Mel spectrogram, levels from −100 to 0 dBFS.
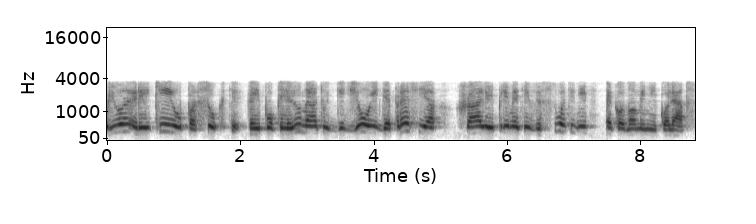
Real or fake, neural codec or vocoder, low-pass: fake; codec, 44.1 kHz, 7.8 kbps, Pupu-Codec; 3.6 kHz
